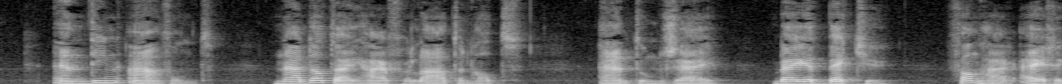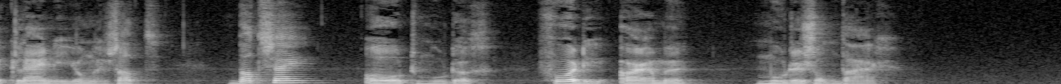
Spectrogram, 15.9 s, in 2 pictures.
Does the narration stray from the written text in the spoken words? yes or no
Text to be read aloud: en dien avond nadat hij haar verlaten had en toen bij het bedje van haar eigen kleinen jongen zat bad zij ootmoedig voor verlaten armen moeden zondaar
yes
